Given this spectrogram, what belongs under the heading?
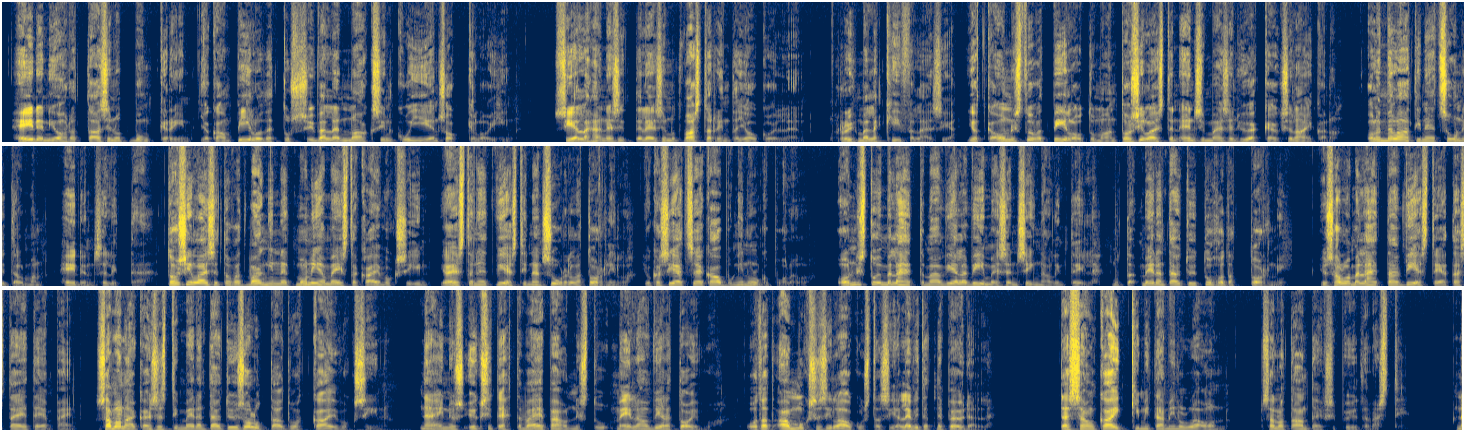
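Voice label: Finnish Audiobook Male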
